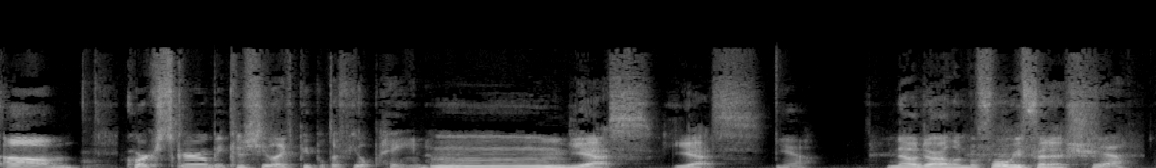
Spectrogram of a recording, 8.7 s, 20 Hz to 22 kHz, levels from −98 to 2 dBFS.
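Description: No technical faults are audible.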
